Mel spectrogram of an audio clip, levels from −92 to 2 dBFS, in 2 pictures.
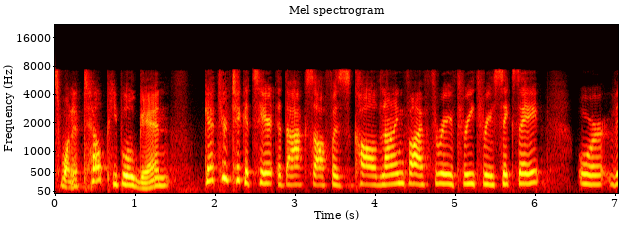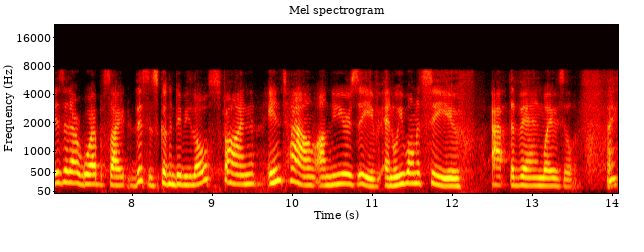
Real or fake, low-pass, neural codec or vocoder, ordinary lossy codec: fake; 7.2 kHz; codec, 16 kHz in and 24 kHz out, 0.4 kbps, LongCat-Audio-Codec, fine tuned four codebook decoder; AAC, 48 kbps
